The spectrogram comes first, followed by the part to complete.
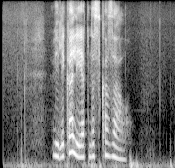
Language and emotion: Russian, positive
